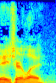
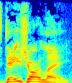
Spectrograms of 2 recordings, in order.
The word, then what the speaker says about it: Desjardins: And earlier we were trying to nail down a pronunciation on Patriots right guard. – Desjardins. – So it's Desjardins. – I believe that's the way he pronounces it.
